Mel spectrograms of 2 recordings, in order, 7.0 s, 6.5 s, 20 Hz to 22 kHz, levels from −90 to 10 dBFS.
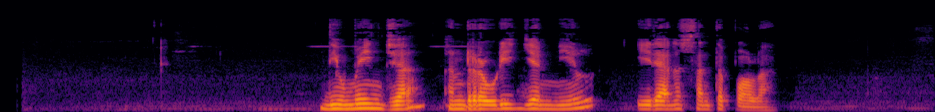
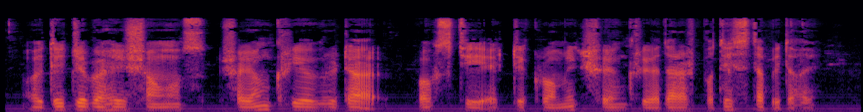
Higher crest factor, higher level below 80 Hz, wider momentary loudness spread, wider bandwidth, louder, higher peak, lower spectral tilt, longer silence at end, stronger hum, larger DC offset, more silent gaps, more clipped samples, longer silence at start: about the same, 20 dB vs 24 dB; about the same, -64 dBFS vs -62 dBFS; about the same, 10 LU vs 8 LU; about the same, 11 kHz vs 11.5 kHz; first, -19 LUFS vs -27 LUFS; first, 0 dBFS vs -6 dBFS; first, -7 dB/octave vs -1.5 dB/octave; first, 1.25 s vs 0.35 s; neither; neither; neither; neither; first, 2.4 s vs 0.2 s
